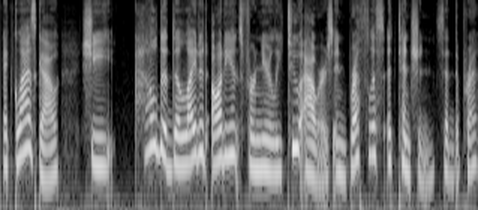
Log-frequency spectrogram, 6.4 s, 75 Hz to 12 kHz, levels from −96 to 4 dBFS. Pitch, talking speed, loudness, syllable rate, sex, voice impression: 230 Hz, 160 wpm, -19 LUFS, 4.8 syllables/s, female, feminine, slightly gender-neutral, young, slightly adult-like, thin, tensed, slightly powerful, bright, hard, clear, fluent, cute, very intellectual, slightly refreshing, very sincere, slightly calm, friendly, slightly reassuring, very unique, slightly elegant, slightly sweet, slightly strict, slightly sharp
